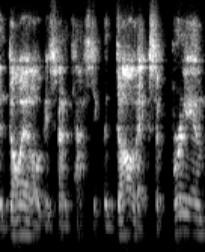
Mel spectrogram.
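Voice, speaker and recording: Music runs in the background. Over it, a man talks at a moderate speed. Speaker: guest co-commentator. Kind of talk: casual chat.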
